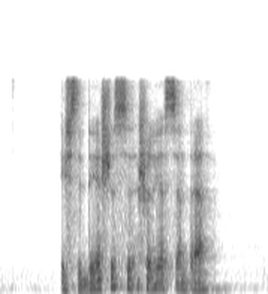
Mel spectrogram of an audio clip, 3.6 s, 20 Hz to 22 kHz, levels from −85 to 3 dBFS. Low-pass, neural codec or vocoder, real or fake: 7.2 kHz; codec, 16 kHz, 0.8 kbps, ZipCodec; fake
